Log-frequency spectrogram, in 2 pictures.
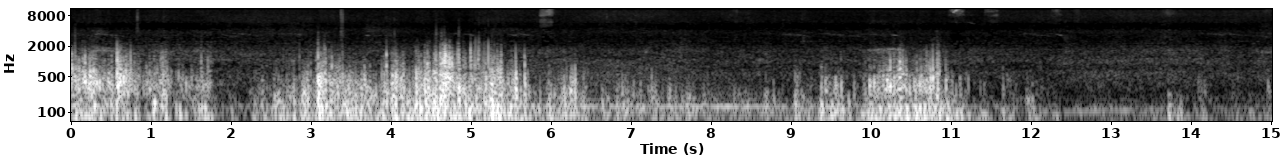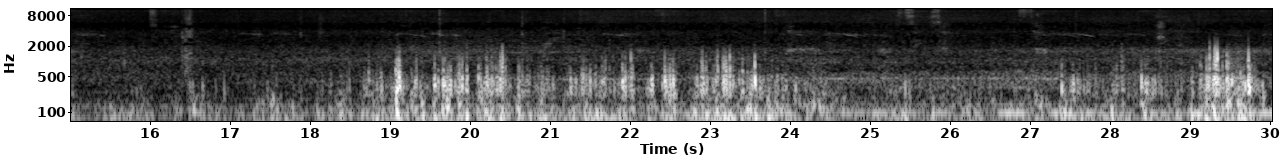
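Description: Wind buffeting a phone's microphone in gusts, a low rumble that surges and fades, strongest about three to six seconds in and again around ten seconds.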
